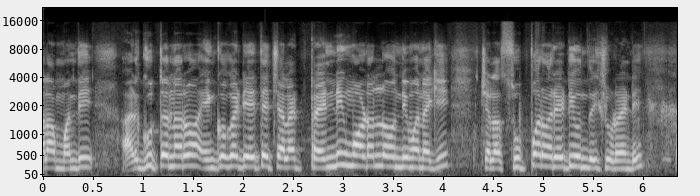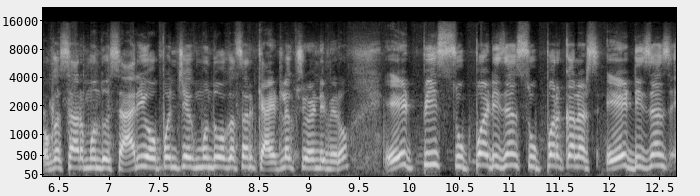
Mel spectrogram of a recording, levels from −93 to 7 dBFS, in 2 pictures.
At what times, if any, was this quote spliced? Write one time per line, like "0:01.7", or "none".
none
